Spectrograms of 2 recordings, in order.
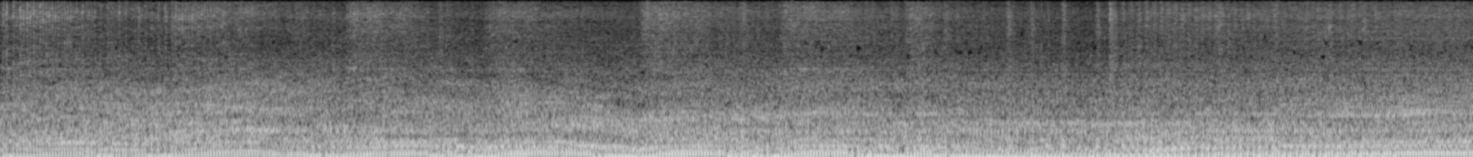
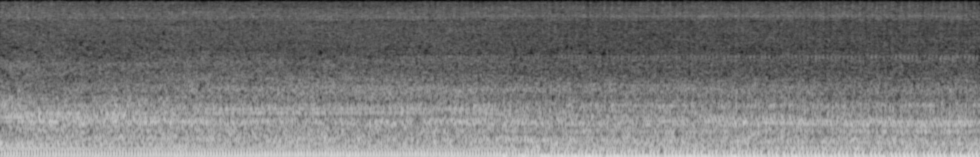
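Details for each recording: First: Craftsman lawn tractor with Briggs & Stratton opposed-twin engine and non-adjustable carb, surging speed up and down; fix is cleaning the jet behind the carb bolt with a small drill bit. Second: Craftsman lawn tractor with a Briggs & Stratton opposed twin engine, after carburetor jet cleaning, choke on, throttle halfway: steady, even note with no hunting or surging. It idles a bit high and the idle screw needs backing off. Surging fixed.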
